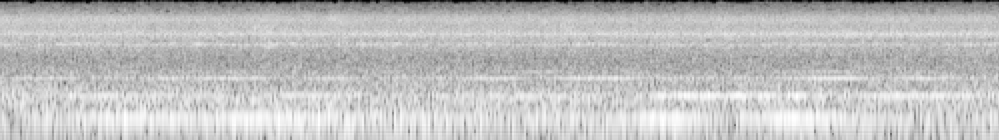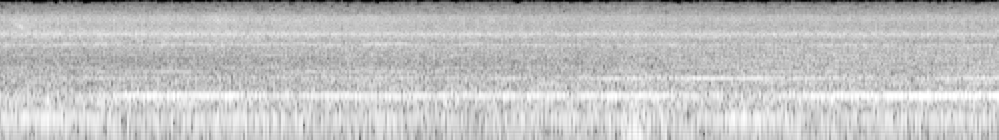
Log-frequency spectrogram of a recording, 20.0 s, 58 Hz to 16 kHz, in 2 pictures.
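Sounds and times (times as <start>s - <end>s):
factory machinery hum: 0.0s - 19.9s
steady machine tones: 15.0s - 19.0s.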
